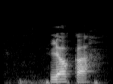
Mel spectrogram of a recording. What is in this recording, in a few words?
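"лёка", Komi, male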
